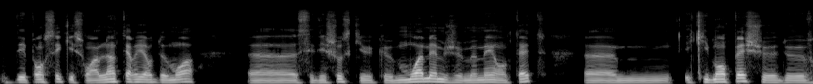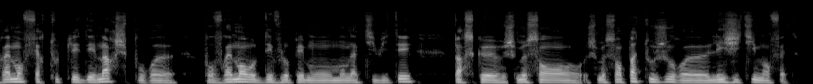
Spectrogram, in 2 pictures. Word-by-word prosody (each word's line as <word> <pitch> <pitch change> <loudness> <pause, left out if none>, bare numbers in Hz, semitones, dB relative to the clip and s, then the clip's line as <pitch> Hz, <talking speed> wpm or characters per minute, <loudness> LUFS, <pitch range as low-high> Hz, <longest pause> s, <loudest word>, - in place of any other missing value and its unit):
des 110 - +3
pensées 115 +2 0
qui 110 - -3
sont 95 - -2
à - - +2
l'intérieur 115 -1 +3
de 105 -1 -1
moi. 115 +4 +1 0.5
Heu, 95 0 -1
c'est 95 +3 -7
des 95 +1 -3
choses 130 +1 -2
qui, 95 - -7
heu, 95 - -1
que 90 - -6
moi-même 125 +8 +5
je 100 -1 -3
me 95 +1 0
mets 105 +2 +2
en 95 -3 0
tête, 125 - -1 0.4
hem 90 -1 -2
et 105 - -3
qui 115 - 0
m'empêchent, 120 +2 +4
heu, 100 -1 +2
de 100 +2 -2
vraiment 115 +8 +2
faire - - -6
toutes 115 -1 -12
les 110 - +1
démarches 115 +6 +1
pour, 90 -1 -5
heu, 85 -2 -4 0.3
pour 100 - -5
vraiment 115 +4 +3
développer 105 +1 -2
mon 95 -1 -2
mon 95 +1 -1
activité 95 +6 -3 0.4
parce - - +1
que 100 -3 +2
je 100 +1 -3
me 105 - +3
sens 100 -5 0
je - - -13
me - - 0
sens 110 +2 -1
pas 145 - +3
toujours, 115 -6 -2
heu, 90 -1 +1
légitime, 105 0 0
en 85 - -4
fait. 90 - -12
100 Hz, 200 wpm, -24 LUFS, 95-115 Hz, 0.5 s, moi-même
